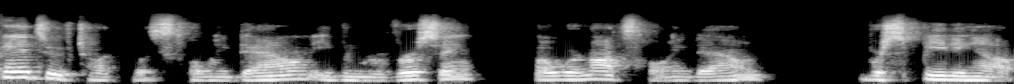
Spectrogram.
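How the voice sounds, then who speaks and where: At a fairly quick pace, a man speaks in a fairly high, somewhat breathy voice with very wide pitch swings. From Quebec, Montreal. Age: 60s. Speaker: climate activist, retired engineer. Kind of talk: talk to a club.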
